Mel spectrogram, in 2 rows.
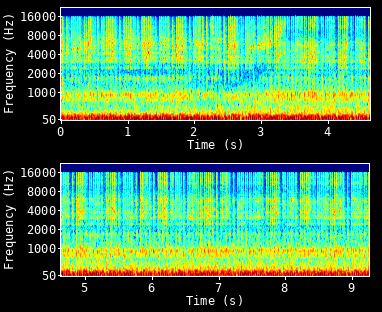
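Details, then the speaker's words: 1964 Volkswagen Beetle, restored, converted to 12 volt, with dual exhaust: the air-cooled flat-four revs with an even, deep, strong burble, holding steady with no knocks or misses. Normal revving. "Hopefully you can hear how strong that motor is."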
